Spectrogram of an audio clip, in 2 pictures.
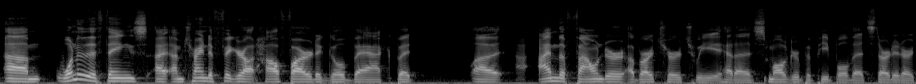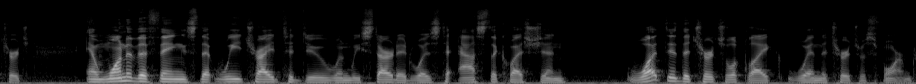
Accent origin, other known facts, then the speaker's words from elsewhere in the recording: Sheboygan County, Wisconsin, United States; I grew up in Sheboygan County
